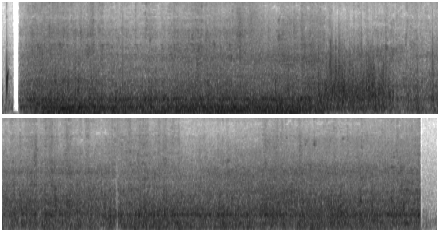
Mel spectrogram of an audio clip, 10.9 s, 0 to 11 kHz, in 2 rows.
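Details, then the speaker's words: 1995 Toyota Tercel driving: rough, gravelly low grinding rumble under road noise, like gravel inside, from front wheel bearing failed after a week of driving; bearing replaced. "It's terrible. Listen to it. It's grinding like there's gravel in there."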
